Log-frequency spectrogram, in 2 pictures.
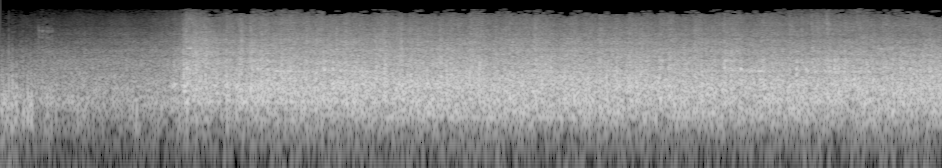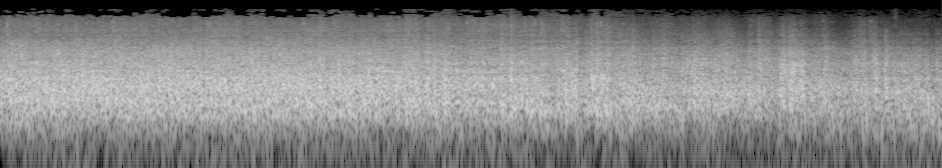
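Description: Train passing at speed, its wheels clattering over the rail joints in a loud, steady rush that starts suddenly and eases off near the end.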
